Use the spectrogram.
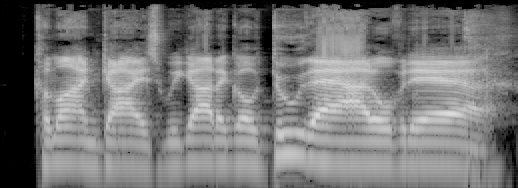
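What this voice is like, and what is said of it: Imitates an inconsistent Boston accent. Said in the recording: “sliding all over an accent ... he said that he was from Boston”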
